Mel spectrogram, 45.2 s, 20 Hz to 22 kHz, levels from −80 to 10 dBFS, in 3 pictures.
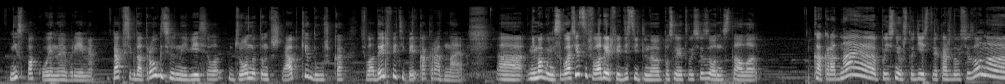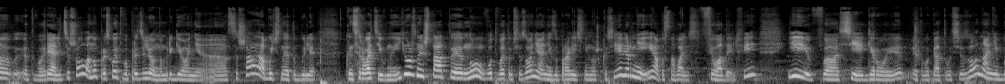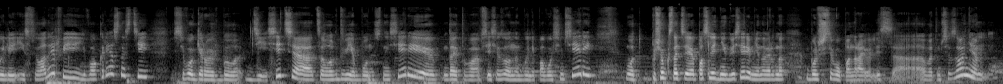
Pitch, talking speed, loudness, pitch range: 195 Hz, 135 wpm, -20 LUFS, 180-240 Hz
